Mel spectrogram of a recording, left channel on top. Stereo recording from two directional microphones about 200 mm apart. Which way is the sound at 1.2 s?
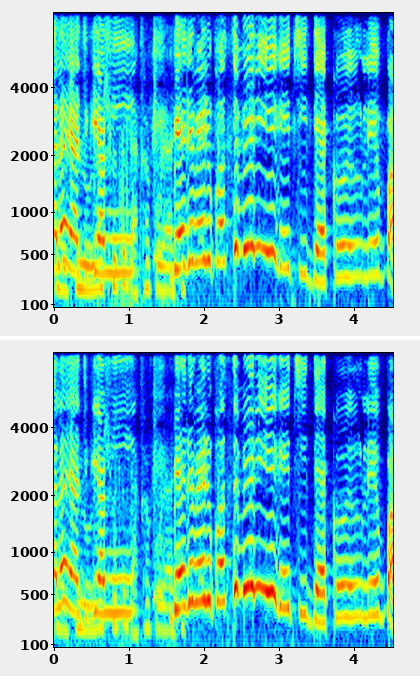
20° left (ahead or behind).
